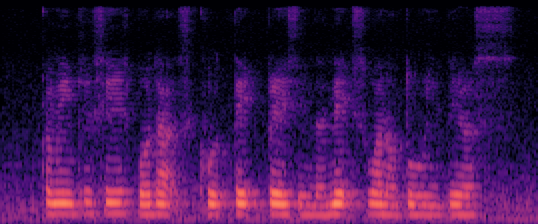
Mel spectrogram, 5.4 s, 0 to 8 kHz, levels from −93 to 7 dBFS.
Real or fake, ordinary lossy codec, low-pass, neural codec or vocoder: real; MP3, 64 kbps; 7.2 kHz; none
